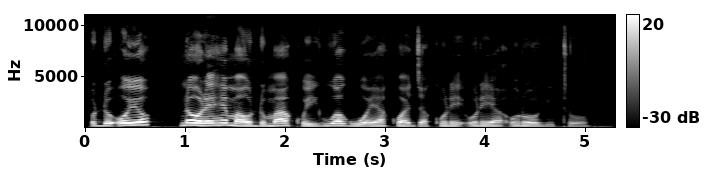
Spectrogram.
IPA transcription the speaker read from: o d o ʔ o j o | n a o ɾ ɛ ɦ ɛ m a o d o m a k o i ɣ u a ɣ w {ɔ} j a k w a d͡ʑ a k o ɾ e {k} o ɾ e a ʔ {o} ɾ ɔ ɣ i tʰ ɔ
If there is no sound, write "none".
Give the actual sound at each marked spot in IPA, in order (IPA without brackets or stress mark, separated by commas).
ɔ, ʔ, o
